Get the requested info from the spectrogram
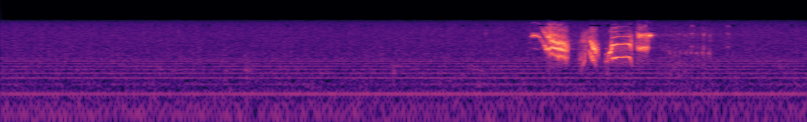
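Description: A bird gives a quick run of about five loud, harsh calls lasting just over a second, a little past the middle, over a steady electrical hum and hiss from the camera's audio feed.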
